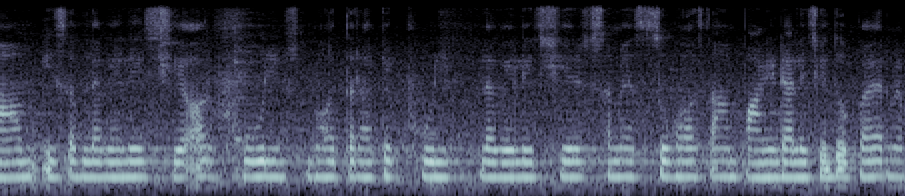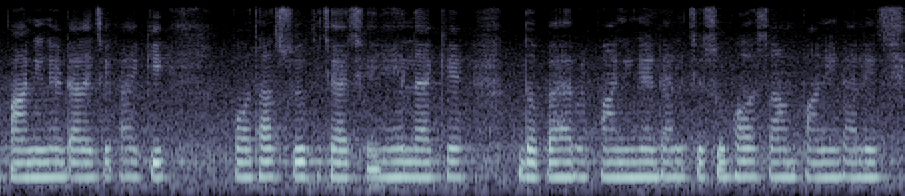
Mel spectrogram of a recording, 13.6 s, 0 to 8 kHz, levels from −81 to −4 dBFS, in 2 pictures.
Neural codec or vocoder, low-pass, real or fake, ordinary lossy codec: none; 7.2 kHz; real; none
